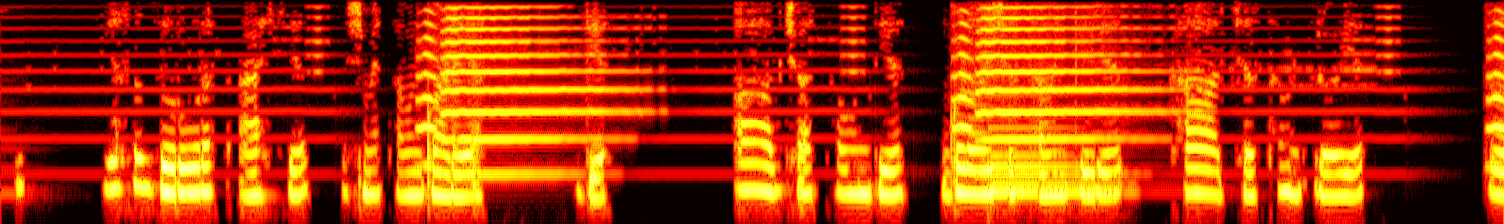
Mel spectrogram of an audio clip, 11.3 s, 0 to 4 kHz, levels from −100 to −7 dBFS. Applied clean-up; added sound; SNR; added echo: classical method spectral subtraction.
